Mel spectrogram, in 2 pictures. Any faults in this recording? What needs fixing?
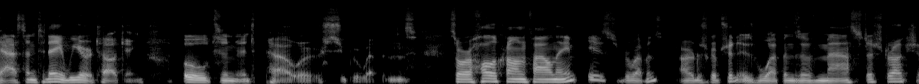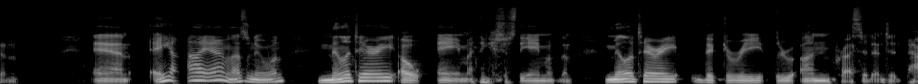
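Two call audio freezes occur. From 9.43 to 9.79 s there is a silent gap of about 330 ms. From 10.92 to 11.09 s, just before "that's a new", a 140 ms stall is filled with a fading buzz or hiss that ends in about 30 ms of silence. The likely cause is delayed packets draining the jitter buffer. The audio resumes where it stopped, so nothing is lost, but each stall adds delay. A larger adaptive jitter buffer or a steadier network path would prevent this.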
